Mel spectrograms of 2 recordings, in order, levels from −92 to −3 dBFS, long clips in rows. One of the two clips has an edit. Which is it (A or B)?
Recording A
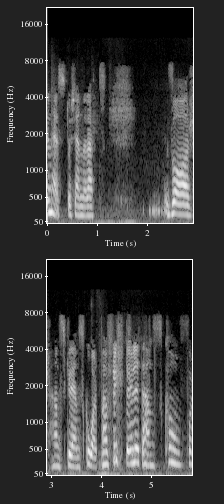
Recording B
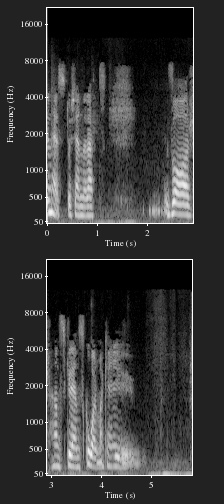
A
